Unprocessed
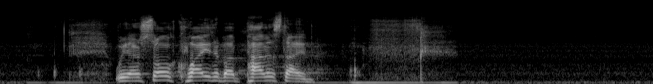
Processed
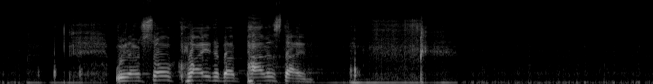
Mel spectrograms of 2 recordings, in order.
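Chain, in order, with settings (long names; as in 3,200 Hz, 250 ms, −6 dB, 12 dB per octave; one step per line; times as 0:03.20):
soft clipping −21 dBFS, distortion −11 dB
transient designer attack +9 dB, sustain −11 dB
level −7.5 dB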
